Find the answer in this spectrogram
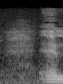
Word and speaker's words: eh: in a fun way using the word A. And for those of you who aren't Canadian, that's spelled E-H.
